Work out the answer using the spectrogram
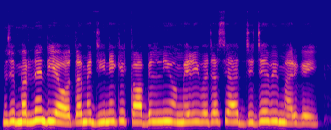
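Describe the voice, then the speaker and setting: A woman's voice: high voice, steady tone, fairly quick, warm tone, clear, resonant tone, dry recording, lo-fi sound, lightly acted. A woman voicing a guilt-ridden young man who pleads through his grief in broken speech. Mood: grieving.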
